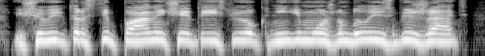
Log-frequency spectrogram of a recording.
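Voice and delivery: high, loud, pressing oratory; insistent self-defence. A narrator's reading. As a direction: keep hammering your innocence at the crowd. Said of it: "напирал Жухов". (напористая оправдательная речь)

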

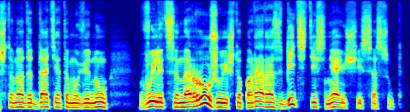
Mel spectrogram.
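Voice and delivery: ordinary delivery

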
